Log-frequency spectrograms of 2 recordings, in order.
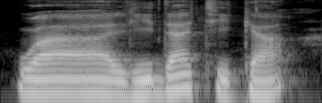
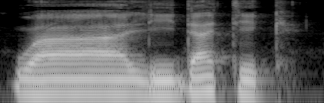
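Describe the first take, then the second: First: The word is said in its full connected form. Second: The word is said in its shortened pausal form. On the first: The reciter continues into the next word. "sans faire de pause" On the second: The reciter stops after this word. "comme si on faisait une pause"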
